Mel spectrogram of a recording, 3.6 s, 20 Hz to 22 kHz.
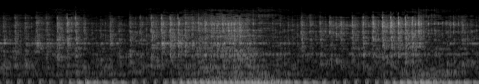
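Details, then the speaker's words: TVS Ntorq 125cc BS6 scooter, now older, revved; rapid uneven rattly clatter over the exhaust note, rising and falling with throttle; owner blames the aging silencer; unconfirmed. "কিন্তু এইখনৰ এটাই বেমাৰ চাইলেঞ্চাৰটো যেতিয়া পুৰণা হ'ব সেনেকুৱা হৈ যায় আৱাজটো"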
